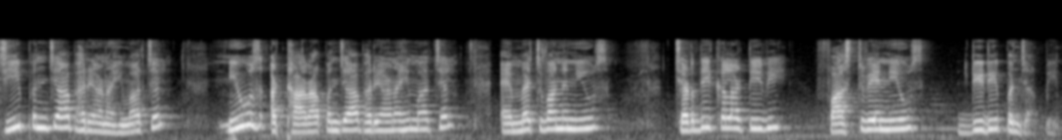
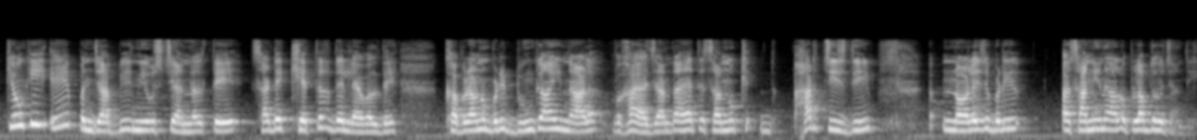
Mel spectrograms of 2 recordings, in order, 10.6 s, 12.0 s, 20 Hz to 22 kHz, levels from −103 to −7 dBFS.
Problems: background sounds at intervals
